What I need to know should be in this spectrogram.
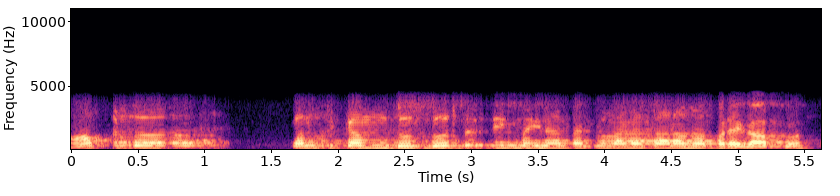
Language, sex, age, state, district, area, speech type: Hindi, male, 30-45, Bihar, Begusarai, rural, conversation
